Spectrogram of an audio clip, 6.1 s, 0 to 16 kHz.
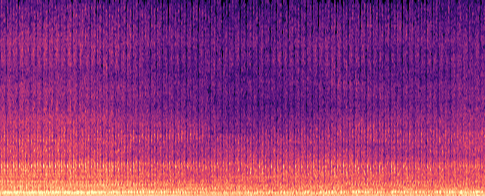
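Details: VW Passat 2.0 TDI diesel at idle: fast, steady tick-knock about three per second from the engine bay, strange noise with cause not pinned down.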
